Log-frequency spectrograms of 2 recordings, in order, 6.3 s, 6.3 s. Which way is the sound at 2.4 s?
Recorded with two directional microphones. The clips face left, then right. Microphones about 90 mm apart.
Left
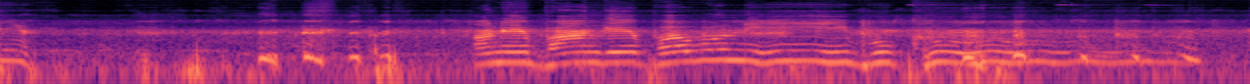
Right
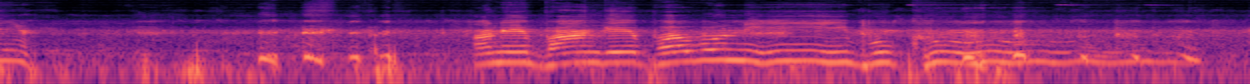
25° right (ahead or behind).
